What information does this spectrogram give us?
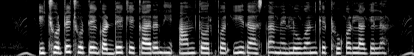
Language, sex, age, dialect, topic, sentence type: Bhojpuri, female, 18-24, Southern / Standard, agriculture, question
